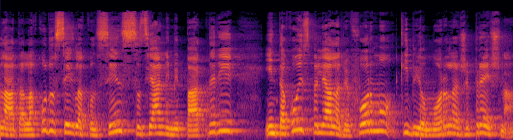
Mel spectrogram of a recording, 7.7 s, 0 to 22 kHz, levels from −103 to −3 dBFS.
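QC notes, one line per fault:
1.5–6.3 s, clock drift buffer slips: regular clicks every 1.6 s in the speech, likely from two clocks mismatched by roughly 500 ppm, dropping or repeating a few dozen samples.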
